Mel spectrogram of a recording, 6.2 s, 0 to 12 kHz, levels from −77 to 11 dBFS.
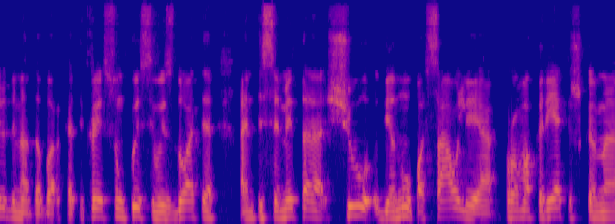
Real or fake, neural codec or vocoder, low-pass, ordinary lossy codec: real; none; 10.8 kHz; Opus, 32 kbps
